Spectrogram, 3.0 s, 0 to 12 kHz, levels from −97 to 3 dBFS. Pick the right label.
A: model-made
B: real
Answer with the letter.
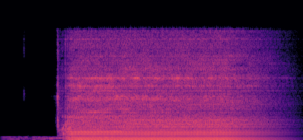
A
